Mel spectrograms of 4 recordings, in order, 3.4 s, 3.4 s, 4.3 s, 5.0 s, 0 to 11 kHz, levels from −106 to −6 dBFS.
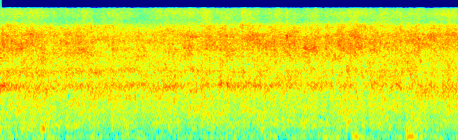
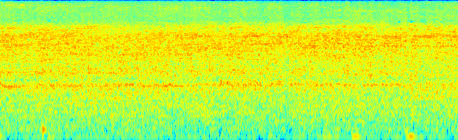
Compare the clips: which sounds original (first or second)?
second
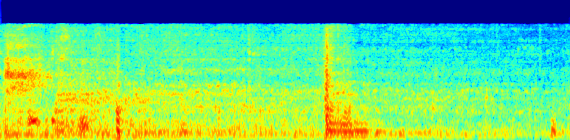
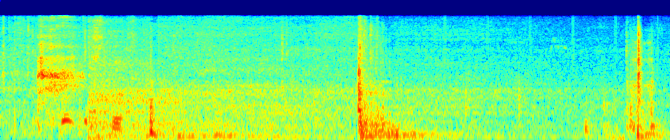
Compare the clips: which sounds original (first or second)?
second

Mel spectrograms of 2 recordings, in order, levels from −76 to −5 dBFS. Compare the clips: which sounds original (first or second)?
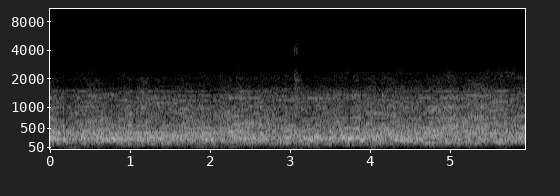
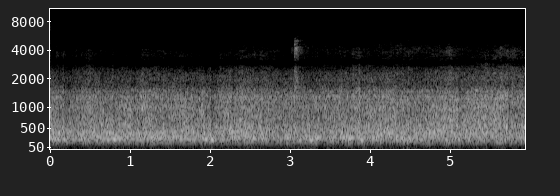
second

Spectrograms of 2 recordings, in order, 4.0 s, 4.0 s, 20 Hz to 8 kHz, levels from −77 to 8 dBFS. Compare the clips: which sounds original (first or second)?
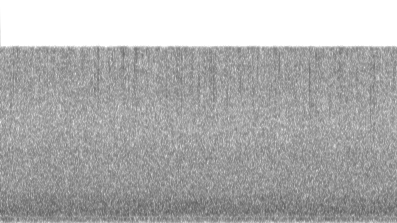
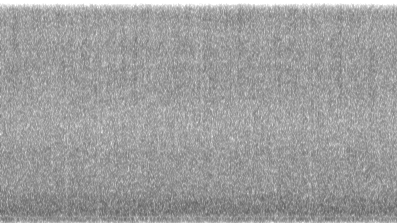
first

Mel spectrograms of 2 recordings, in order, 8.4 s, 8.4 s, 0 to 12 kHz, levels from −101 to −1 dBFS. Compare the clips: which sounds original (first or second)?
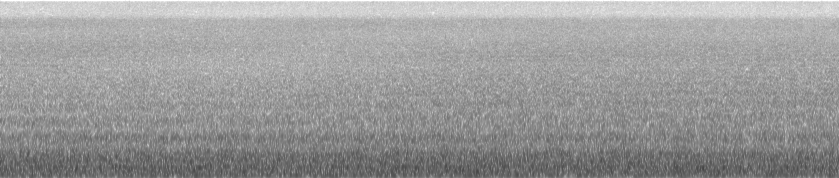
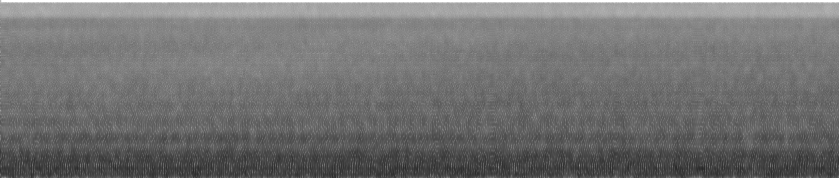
first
